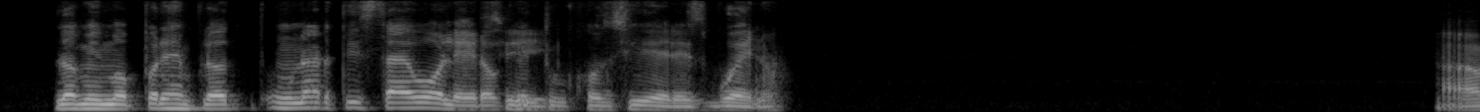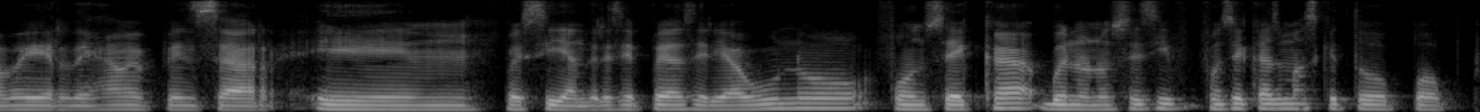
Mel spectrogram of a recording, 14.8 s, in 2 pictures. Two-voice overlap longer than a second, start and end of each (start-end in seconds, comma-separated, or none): none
